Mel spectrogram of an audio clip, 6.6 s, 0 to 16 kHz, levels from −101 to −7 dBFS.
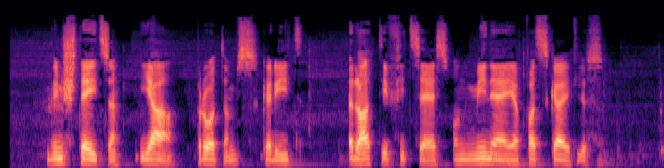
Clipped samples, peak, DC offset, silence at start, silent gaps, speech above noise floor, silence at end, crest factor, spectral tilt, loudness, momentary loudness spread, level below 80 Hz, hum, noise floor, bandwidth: under 0.1%; -2 dBFS; under 0.1%; 0.45 s; none; 35 dB; 0.65 s; 22 dB; -3.5 dB/octave; -23 LUFS; 13 LU; -64 dBFS; none; -58 dBFS; 11 kHz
